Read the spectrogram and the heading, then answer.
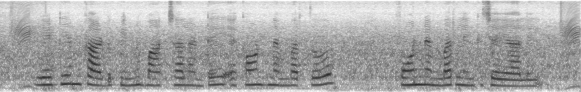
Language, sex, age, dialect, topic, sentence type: Telugu, female, 41-45, Utterandhra, banking, statement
